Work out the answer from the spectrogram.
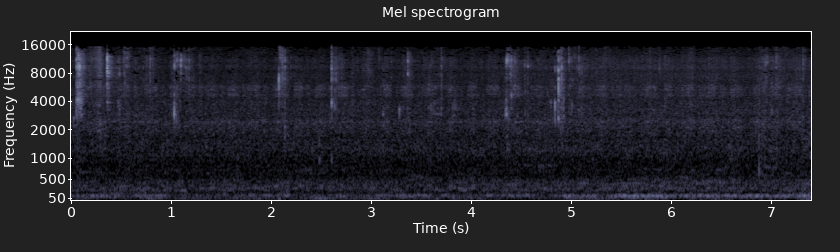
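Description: Close-miked chewing and mouth sounds of a person eating, with scattered sharp clicks, over a steady low hum.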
